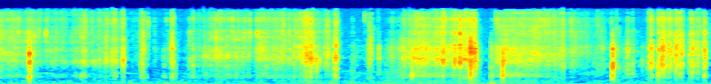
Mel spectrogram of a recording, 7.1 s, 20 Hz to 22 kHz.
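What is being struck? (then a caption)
Velcro-faced hand paddle with plastic rim. A small round velcro catch paddle with a purple and orange felt/velcro face and a pink plastic rim is held in both hands and scratched across its velcro surface with fingertips and nails. The result is a dry, bright, crackly rasping, concentrated around 2 kHz with almost no low end, in uneven bursts broken by brief quiet gaps and sharp louder snags.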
